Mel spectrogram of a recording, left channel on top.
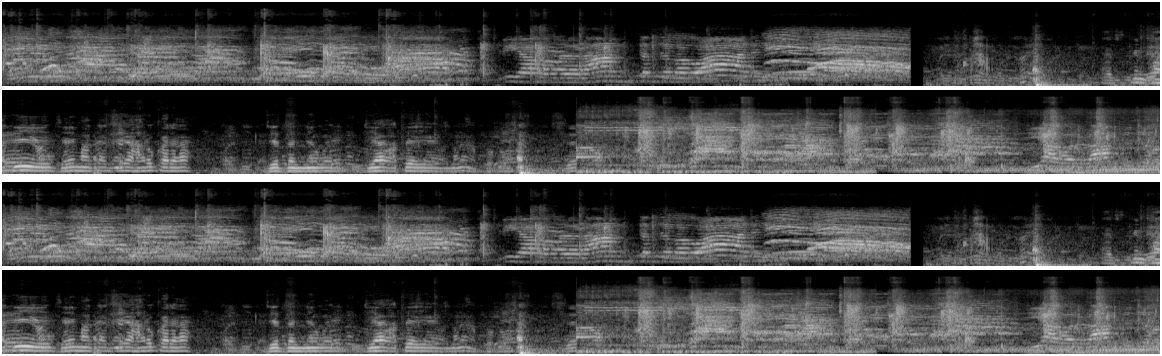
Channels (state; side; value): identical; both; correlation 1.00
